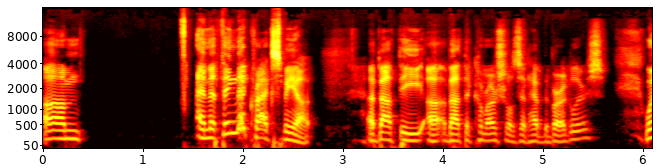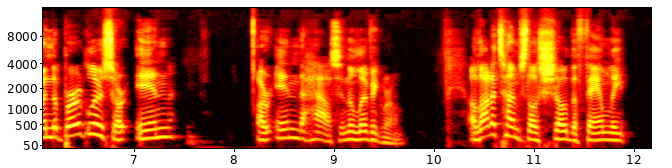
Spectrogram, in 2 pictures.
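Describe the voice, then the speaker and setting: Animated in tone, a man with an American accent swings his pitch very widely and leaves long, frequent pauses, in a dry, close recording with no echo. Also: very clean recording, silent background. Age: 60s. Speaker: podcast host, retired sheriff's deputy. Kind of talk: casual chat.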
